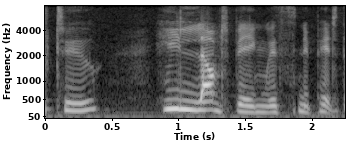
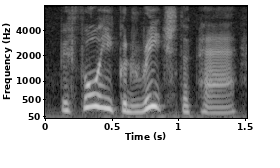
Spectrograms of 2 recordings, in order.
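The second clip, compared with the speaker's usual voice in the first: plain reading voice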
